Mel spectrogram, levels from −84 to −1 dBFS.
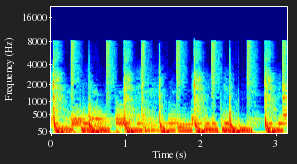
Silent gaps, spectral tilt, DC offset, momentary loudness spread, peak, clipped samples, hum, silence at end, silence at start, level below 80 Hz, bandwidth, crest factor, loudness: none; -6.5 dB/octave; under 0.1%; 3 LU; 0 dBFS; under 0.1%; none; 0 s; 0 s; -16 dBFS; 8.8 kHz; 12 dB; -15 LUFS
